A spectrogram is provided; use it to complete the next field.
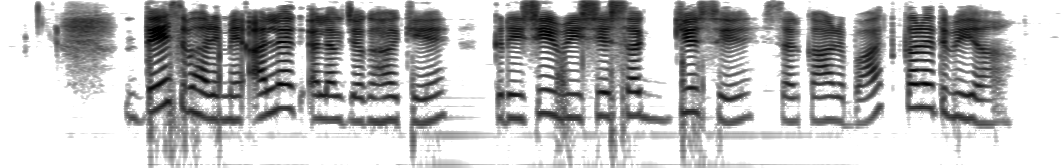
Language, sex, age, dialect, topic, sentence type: Bhojpuri, female, 25-30, Northern, agriculture, statement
